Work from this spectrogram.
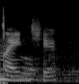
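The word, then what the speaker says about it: Nijntje: Sebelum aku ke sini aku juga tahunya ini namanya Mii ya bukan Nain ternyata nama aslinya Ninch.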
